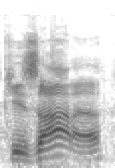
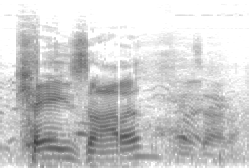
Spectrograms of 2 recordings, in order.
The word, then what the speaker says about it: Quezada: Got a new pronunciation for Jeffrey, and it's Quezada rather than Quezada.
